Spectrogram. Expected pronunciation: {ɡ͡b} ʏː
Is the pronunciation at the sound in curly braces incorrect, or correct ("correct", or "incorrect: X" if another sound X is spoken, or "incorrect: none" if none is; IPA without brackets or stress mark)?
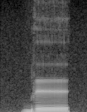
incorrect: b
